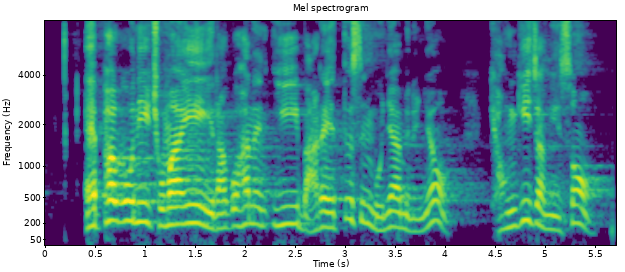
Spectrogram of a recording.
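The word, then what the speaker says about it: ἐπαγωνίζομαι: 헬라어로 에파콘이 조마니 조마이라고 이야기를 합니다. 이거 발음 연습했는데 또 틀렸네요. 열심히 연습했는데 여러분 어 에파고니 조마이라고 하는이 말의 뜻은 뭐냐면은요.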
